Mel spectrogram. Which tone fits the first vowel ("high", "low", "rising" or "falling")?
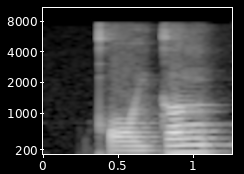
low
